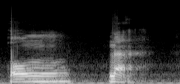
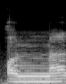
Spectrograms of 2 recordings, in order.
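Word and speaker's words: おんな: Nah, di sini ada contoh yang paling bawah itu ada ong na bukan onna tapi ongna ongna itu semua kayak gitu ya.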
